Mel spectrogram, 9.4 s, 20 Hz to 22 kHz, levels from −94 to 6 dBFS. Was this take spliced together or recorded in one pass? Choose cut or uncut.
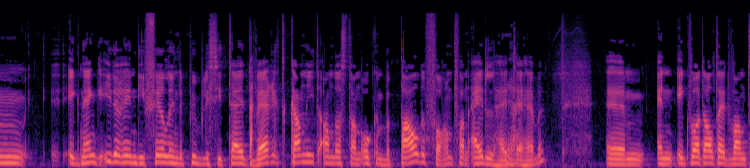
uncut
